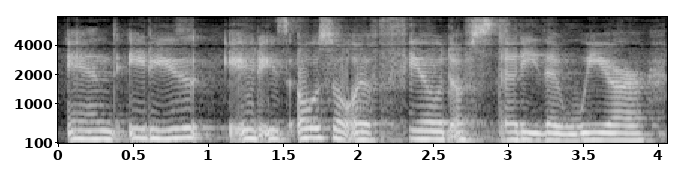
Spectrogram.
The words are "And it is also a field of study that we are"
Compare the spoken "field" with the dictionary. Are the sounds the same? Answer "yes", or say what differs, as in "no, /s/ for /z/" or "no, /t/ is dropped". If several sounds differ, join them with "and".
yes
